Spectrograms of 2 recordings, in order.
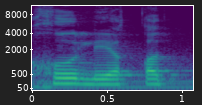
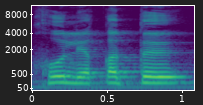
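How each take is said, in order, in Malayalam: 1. അവസാന t ഒരു നേരിയ ശ്വാസമാണ്. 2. അവസാന t ഉച്ചത്തിലും മുഴങ്ങിയും കേൾക്കുന്നു. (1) "ചെറിയൊരു കാറ്റ്" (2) "ത് എന്ന് കേൾക്കാൻ പാടില്ല, മുഴങ്ങാൻ പാടില്ല"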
